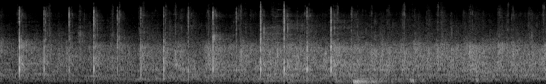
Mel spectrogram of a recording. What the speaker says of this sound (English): give a rousing round of applause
